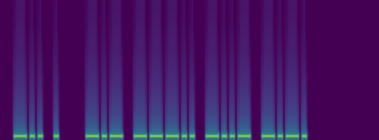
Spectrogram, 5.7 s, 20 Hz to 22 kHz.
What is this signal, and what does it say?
Morse code, heard as a keyed tone, about 20 wpm, 700 Hz. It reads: DE K8XC
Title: USA Callsign DE Callsign 20wpm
